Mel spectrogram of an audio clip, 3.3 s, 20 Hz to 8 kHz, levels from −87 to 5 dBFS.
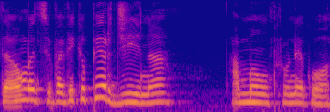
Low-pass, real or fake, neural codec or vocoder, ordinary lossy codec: none; real; none; none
